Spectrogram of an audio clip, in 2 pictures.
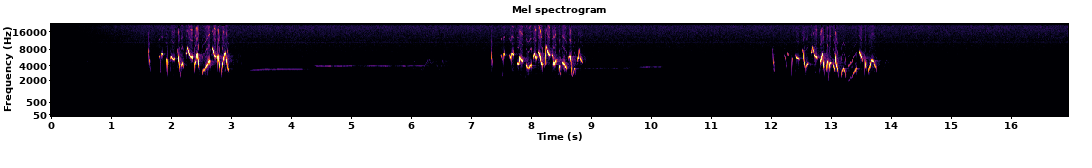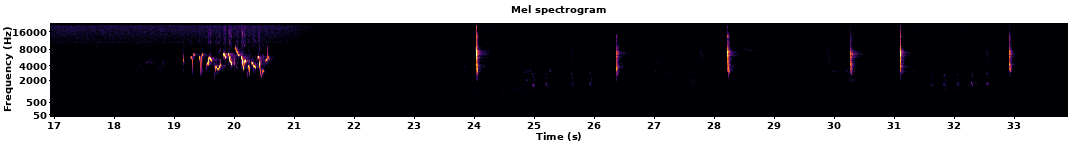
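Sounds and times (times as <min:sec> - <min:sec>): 
Canada Warbler singing: 0:01.6 - 0:10.3, 0:12.0 - 0:13.8, 0:18.0 - 0:20.6, 0:23.7 - 0:33.0.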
